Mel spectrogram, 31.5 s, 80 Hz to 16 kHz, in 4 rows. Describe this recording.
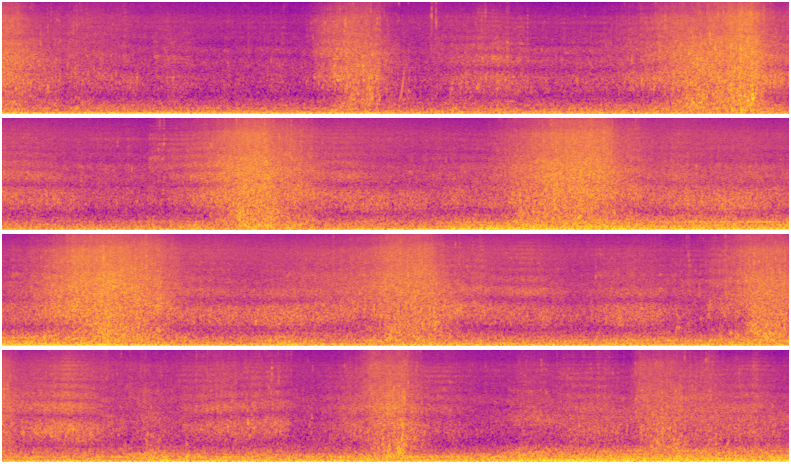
Recorded using a pair of DPA 4060s and Earthling Designs custom preamps into an H6 Handy Recorder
